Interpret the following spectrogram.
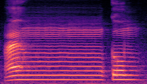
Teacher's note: nun sukun ketemu dengan huruf kaf, maka dibaca ikhfa, samar-samar.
